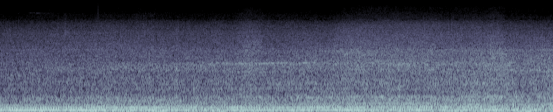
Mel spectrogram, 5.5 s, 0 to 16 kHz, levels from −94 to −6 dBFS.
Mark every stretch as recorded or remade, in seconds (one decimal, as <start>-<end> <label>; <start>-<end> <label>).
0.0-2.4 remade; 2.4-3.3 recorded; 3.3-5.5 remade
